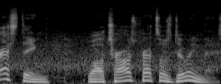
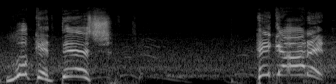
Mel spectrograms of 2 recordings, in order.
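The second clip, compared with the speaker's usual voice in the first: victory shout; slower than usual. Real, not acted. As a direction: announce the winner at full cry. Commentator calls the winner.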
